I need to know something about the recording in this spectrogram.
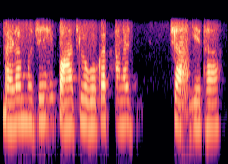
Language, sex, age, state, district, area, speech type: Hindi, female, 30-45, Madhya Pradesh, Bhopal, urban, conversation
